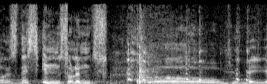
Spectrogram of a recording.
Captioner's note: Bianca weeps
